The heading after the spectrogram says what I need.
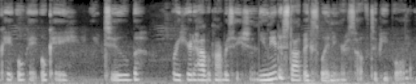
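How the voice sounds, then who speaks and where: Noticeable background noise sits behind a soft-spoken woman. She talks at a moderate pace with monotone, flat intonation. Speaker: lifestyle vlogger. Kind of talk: casual talk to camera.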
